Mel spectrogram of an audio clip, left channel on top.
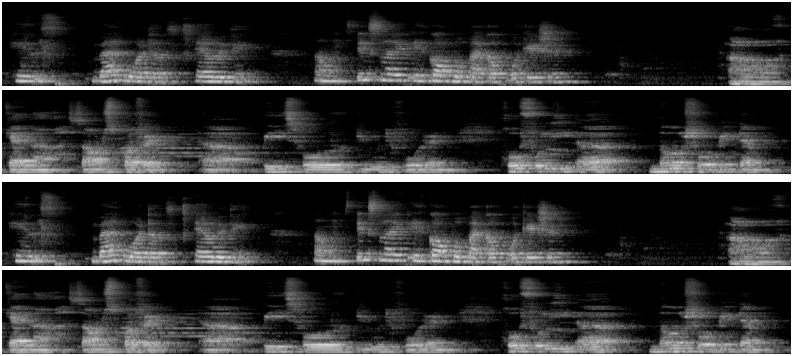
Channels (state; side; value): normal; both; correlation 0.74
